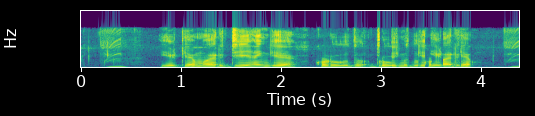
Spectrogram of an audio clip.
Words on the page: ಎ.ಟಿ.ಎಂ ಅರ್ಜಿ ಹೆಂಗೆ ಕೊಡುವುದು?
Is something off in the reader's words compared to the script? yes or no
yes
